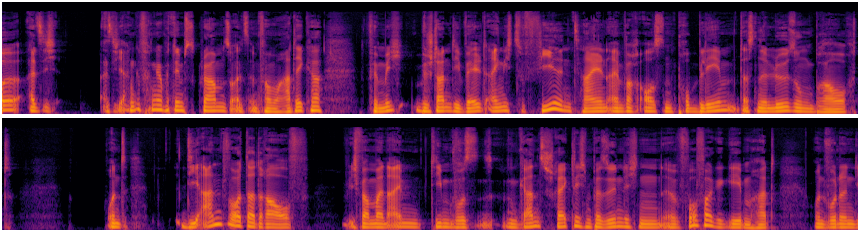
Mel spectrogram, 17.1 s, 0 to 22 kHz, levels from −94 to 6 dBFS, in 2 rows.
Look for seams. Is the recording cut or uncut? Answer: cut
